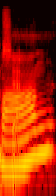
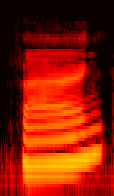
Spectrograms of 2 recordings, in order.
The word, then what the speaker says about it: FAANG: How do you pronounce a double A? – I would think it would be elongated, wouldn't it? – I would imagine Fong. – So. Fong. – Fang.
